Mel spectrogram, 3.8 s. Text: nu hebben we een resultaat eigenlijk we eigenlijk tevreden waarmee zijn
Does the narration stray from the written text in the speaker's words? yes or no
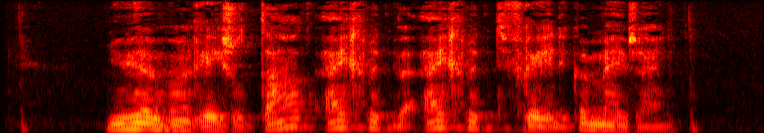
no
